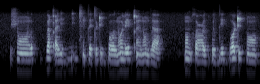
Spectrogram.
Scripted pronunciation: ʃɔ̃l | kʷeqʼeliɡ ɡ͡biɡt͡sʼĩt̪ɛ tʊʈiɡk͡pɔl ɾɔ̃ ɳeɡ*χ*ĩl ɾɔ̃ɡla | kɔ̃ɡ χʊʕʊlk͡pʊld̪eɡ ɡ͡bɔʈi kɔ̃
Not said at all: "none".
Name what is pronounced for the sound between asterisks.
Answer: qʼ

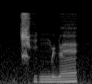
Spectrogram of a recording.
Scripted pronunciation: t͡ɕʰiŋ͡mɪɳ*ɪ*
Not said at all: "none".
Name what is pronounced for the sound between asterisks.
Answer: ɛ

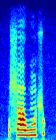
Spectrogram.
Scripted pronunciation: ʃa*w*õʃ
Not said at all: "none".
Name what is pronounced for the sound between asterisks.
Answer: w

